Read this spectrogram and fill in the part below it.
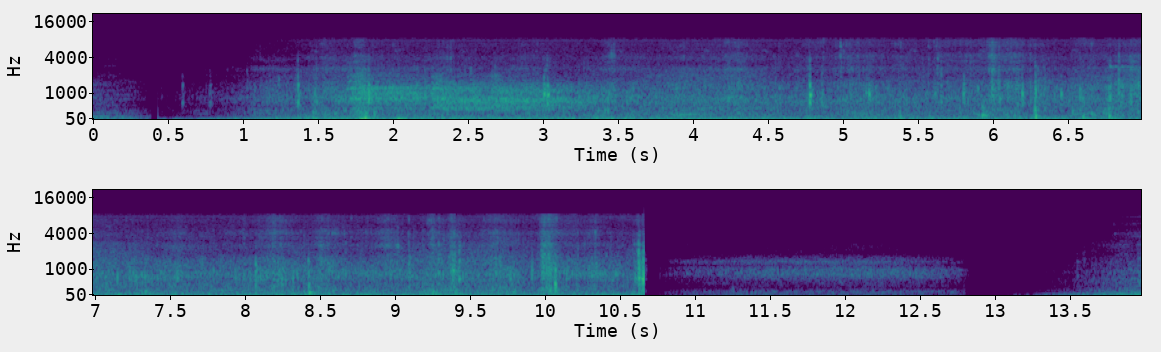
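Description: Horse hooves clip-clop at a walking pace, close and steady for about ten seconds over a faint background, then stop abruptly, leaving a short muffled hum.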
